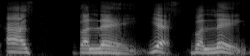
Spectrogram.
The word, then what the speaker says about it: ballet: a French word and it ends with letter e t so instead of pronouncing it as at you pronounce it as a so let me make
